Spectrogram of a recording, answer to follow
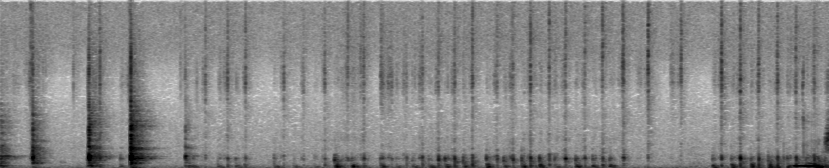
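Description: A foam sponge dabbing and scrubbing acrylic paint on a stretched canvas, blending colours. There are a few sharper taps in the first two seconds, then a fast, faint patter of dabs.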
